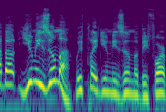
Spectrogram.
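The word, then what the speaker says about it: Yumi Zouma: zuma and not pronounced yummy by the way not pronounced yummy oh no it's yumi zuma got it okay clarification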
